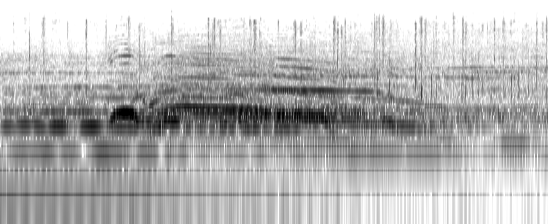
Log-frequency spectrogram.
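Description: A live rock band's last held notes ringing on steadily as a song ends. The crowd cheers and whoops over them for a couple of seconds, starting about a second in.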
